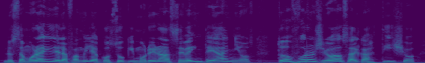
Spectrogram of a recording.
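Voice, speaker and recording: A man's voice: very high voice, quick pace, soft background music. A man hosting a manga reaction, reading the panels aloud and stopping to puzzle over details and reply to chat comments.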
